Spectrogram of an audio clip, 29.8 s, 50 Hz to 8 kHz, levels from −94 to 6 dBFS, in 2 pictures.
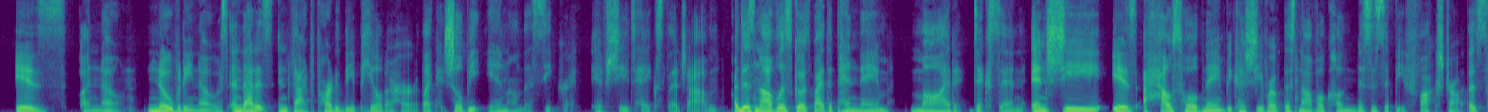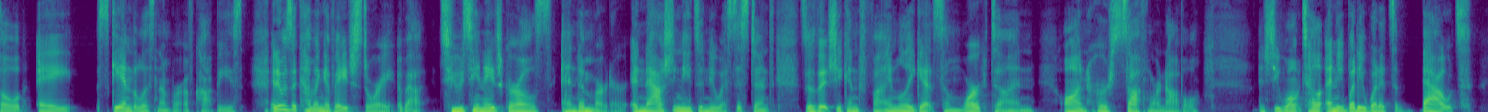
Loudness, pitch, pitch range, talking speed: -23 LUFS, 155 Hz, 140-175 Hz, 200 wpm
